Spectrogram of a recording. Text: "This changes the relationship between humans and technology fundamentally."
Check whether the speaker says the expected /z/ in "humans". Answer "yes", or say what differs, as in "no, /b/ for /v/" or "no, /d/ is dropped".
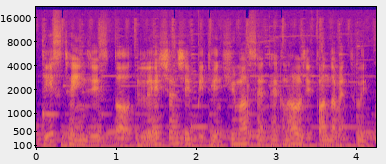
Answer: no, /s/ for /z/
